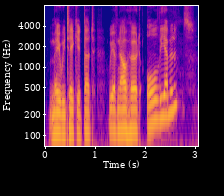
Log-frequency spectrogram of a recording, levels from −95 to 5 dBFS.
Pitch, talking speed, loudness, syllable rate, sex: 140 Hz, 235 wpm, -17 LUFS, 6.1 syllables/s, male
